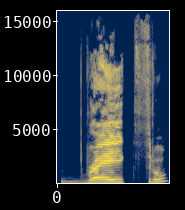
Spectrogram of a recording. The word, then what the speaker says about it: breakthrough: Stress on the first syllable. Breakthrough.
